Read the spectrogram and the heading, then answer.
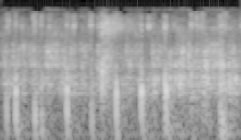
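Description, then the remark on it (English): Horses' hooves clip-clop in a brisk, steady rhythm as they pull an approaching stagecoach over a low rolling rumble, moderately loud, with no voices. “Don't rush the stage while I stop the horses.”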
